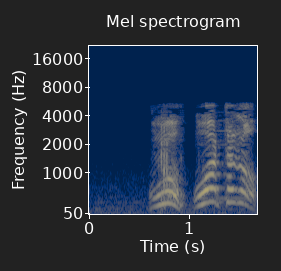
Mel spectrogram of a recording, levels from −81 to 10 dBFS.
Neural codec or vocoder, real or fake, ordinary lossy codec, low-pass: none; real; none; 5.4 kHz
